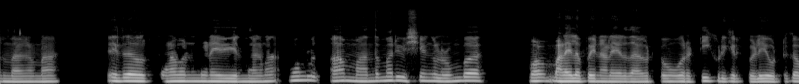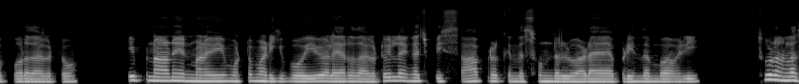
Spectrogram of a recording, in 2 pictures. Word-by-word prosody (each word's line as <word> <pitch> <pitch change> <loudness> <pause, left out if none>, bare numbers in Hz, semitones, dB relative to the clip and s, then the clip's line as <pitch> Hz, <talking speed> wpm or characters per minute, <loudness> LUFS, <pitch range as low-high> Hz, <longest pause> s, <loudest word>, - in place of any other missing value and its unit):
இருந்தாங்கன்னா, 130 0 -1 0.7
இதோ 155 +1 +4
ஒரு 145 - 0
கணவன் 145 +1 +2
மனைவி 145 -1 +3
இருந்தாங்கன்னா, 135 +2 -1 0.2
அவுங்ளுக்கு 190 -1 -2
ஆமா, 170 -3 0
அந்த 155 +2 -1
மாரி 180 0 +1
விஷயங்கள் 160 -2 -1
ரொம்ப 165 +3 0 0.7
வ - - +3 0.2
மழைல 145 0 +6
போய் 140 -1 +3
நனையிறது 130 -1 0
ஆகட்டும், 135 +1 -3
ஒரு 135 -1 0
டீ 160 - 0
குடிக்கிறக்கு 140 -1 -4
வெளிய 135 +1 +3
ஒட்டுக்கா 135 +2 -4
போறதாகட்டும், 130 -1 -1 0.6
இப் 185 0 -7
நானும் 170 0 +3
என் 150 -2 +2
மனைவியும் 145 0 +3
மொட்ட 140 +2 -5
மாடிக்கு 140 -2 0
போய் 135 0 +3
விளையாட்றதாகட்டும், 135 +2 0
இல்ல 175 -1 +1
எங்கயாச்சும் 155 -1 -2
போய் 140 - -3
சாப்பிடறுதுக்கு 145 +1 -3
இந்த 130 - -1
சுண்டல், 135 -1 +2
வட 125 +1 +1 0.2
அப்டி 130 +1 -1
இந்த 130 0 0
மாரி 130 0 0 0.7
சூட 225 0 +3
நல்லா 180 -1 +3
140 Hz, 160 wpm, -24 LUFS, 130-150 Hz, 0.7 s, மழைல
